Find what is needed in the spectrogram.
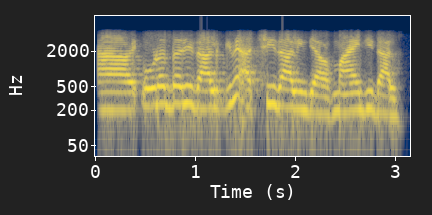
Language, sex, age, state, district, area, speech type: Sindhi, female, 45-60, Maharashtra, Thane, urban, conversation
